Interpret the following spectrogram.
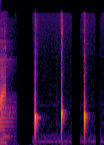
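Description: Cartoon-style pop sound effects: three short plops about half a second apart, each with a quick upward-bending tone, and a fourth right at the end.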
